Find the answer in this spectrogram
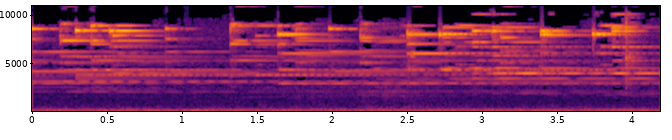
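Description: A timer alarm playing a wind-chime tone: many high, bell-like notes overlapping and ringing on, marking the end of a one-minute meditation.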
